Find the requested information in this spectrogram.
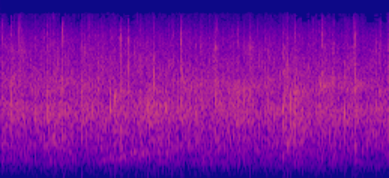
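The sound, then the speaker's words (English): A church crowd applauds steadily, a dense patter of many hands clapping at an even level for a couple of seconds, with no voices standing out. “You can clap for that.”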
